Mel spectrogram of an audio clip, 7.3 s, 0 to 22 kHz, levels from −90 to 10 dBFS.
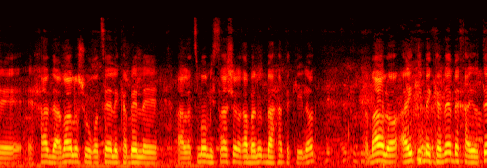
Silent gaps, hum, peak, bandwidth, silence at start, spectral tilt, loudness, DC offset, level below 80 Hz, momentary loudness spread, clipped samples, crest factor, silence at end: none; none; -6 dBFS; 12.5 kHz; 0 s; -7 dB/octave; -23 LUFS; under 0.1%; -48 dBFS; 13 LU; under 0.1%; 18 dB; 0 s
